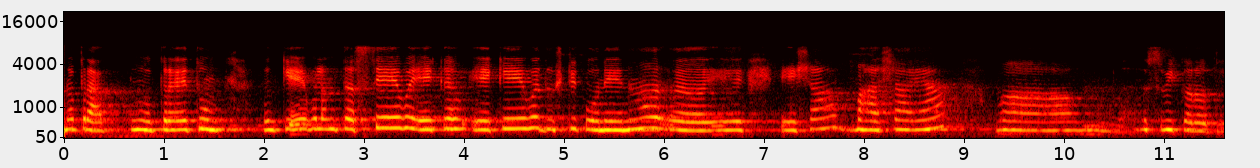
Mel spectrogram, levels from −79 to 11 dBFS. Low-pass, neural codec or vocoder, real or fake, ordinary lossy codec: 7.2 kHz; none; real; Opus, 32 kbps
